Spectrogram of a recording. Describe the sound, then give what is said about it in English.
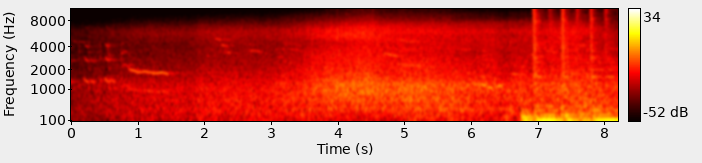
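Ocean wave sound effects open a song intro in stereo, a steady hissing wash of surf that slowly swells louder over several seconds before music cuts in near the end. “What is interesting is that the wave sound effects come back in halfway through the track in stereo, but not in the mono.”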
